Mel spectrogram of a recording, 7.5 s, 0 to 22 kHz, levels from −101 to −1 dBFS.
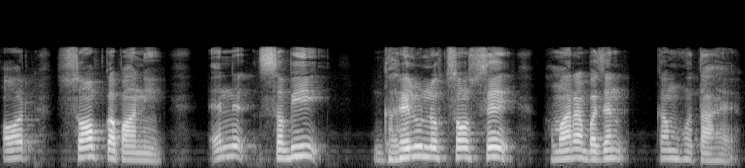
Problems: none marked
